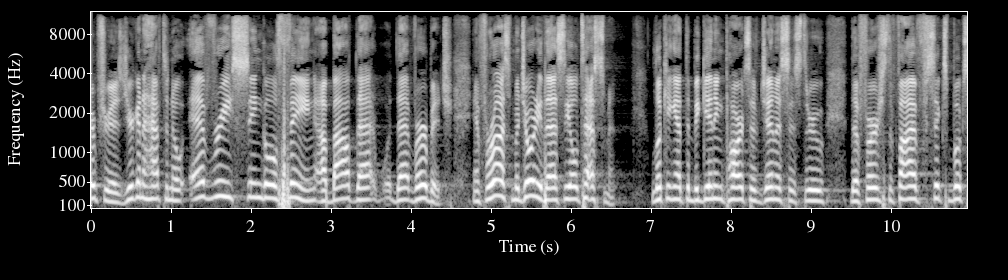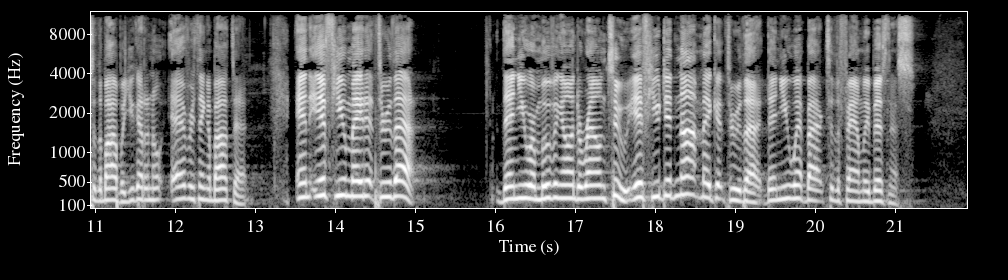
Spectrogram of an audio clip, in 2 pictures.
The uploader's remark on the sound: Recorded live at The Fellowship at Two Rivers on May 12, 2019.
